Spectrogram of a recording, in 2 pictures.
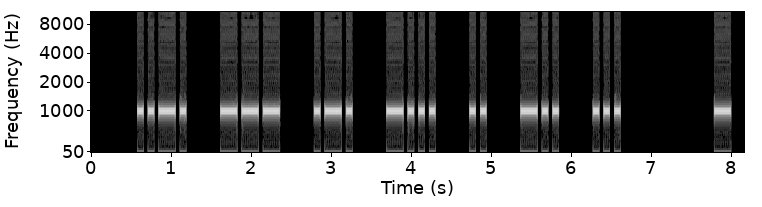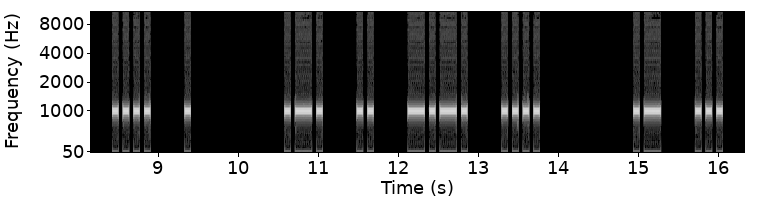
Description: Morse code, heard as a keyed tone, about 18 wpm, spaced as for 12 wpm, 1000 Hz. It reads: FORBIDS THE RICH AS
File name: qotdfiles / 12wpm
